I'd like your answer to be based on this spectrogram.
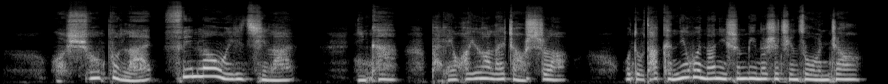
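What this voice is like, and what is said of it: Hushed, quiet voice. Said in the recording (Chinese): “用只有两个人能听见的声音说道”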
